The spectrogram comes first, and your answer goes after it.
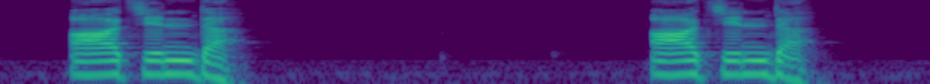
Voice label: "acentv", Muscogee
